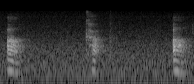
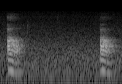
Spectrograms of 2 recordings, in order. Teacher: a a as in cup a cup a it's a very short sound and also a very relaxed sound a a if you were to hold this sound out it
